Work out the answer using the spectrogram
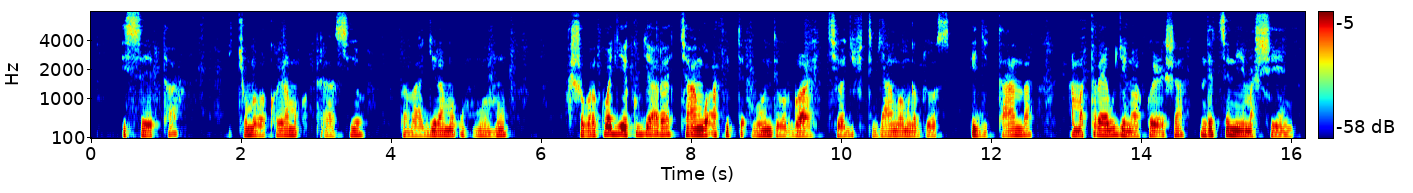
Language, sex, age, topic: Kinyarwanda, male, 18-24, health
